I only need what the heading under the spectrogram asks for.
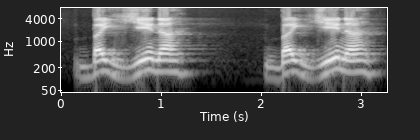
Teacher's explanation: گول تا وقف کی صورت میں ہائے ساکنہ بن جاتی ہے، یعنی وہ ہا جس کے اوپر جزم ہو۔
